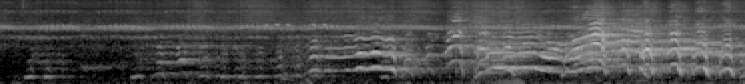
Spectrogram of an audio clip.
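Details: A hyena dispute over an impala kill taken from the leopard Little Bush and her cub, near Selati Camp. Thin whines build into loud, overlapping, rising and falling squeals and yelps.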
